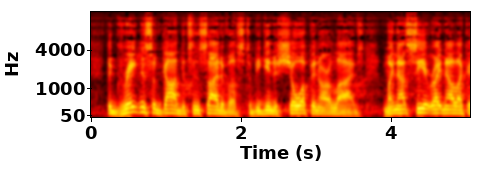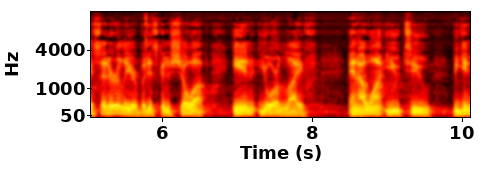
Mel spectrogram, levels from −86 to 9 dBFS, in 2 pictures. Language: English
